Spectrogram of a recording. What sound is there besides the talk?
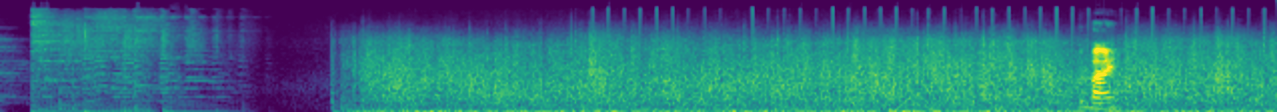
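volcano exploding in Super Mario RPG video game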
